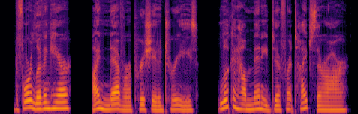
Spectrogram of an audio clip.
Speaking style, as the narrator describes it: said Justin

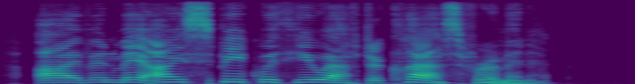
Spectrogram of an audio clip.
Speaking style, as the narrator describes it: Reed said in a nonchalant voice

